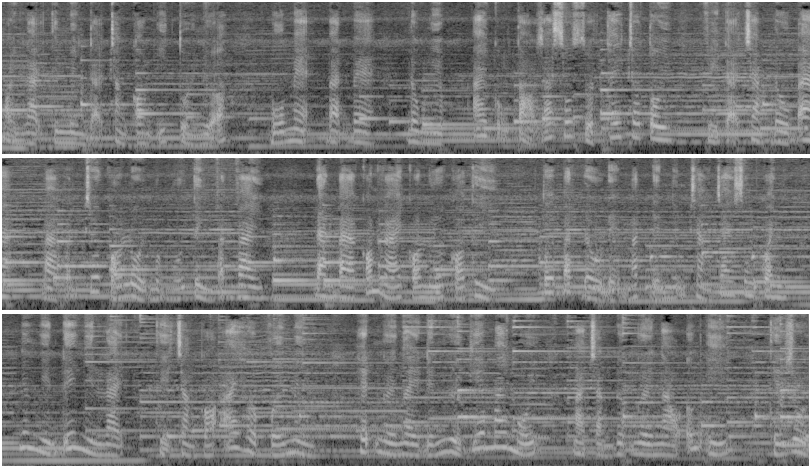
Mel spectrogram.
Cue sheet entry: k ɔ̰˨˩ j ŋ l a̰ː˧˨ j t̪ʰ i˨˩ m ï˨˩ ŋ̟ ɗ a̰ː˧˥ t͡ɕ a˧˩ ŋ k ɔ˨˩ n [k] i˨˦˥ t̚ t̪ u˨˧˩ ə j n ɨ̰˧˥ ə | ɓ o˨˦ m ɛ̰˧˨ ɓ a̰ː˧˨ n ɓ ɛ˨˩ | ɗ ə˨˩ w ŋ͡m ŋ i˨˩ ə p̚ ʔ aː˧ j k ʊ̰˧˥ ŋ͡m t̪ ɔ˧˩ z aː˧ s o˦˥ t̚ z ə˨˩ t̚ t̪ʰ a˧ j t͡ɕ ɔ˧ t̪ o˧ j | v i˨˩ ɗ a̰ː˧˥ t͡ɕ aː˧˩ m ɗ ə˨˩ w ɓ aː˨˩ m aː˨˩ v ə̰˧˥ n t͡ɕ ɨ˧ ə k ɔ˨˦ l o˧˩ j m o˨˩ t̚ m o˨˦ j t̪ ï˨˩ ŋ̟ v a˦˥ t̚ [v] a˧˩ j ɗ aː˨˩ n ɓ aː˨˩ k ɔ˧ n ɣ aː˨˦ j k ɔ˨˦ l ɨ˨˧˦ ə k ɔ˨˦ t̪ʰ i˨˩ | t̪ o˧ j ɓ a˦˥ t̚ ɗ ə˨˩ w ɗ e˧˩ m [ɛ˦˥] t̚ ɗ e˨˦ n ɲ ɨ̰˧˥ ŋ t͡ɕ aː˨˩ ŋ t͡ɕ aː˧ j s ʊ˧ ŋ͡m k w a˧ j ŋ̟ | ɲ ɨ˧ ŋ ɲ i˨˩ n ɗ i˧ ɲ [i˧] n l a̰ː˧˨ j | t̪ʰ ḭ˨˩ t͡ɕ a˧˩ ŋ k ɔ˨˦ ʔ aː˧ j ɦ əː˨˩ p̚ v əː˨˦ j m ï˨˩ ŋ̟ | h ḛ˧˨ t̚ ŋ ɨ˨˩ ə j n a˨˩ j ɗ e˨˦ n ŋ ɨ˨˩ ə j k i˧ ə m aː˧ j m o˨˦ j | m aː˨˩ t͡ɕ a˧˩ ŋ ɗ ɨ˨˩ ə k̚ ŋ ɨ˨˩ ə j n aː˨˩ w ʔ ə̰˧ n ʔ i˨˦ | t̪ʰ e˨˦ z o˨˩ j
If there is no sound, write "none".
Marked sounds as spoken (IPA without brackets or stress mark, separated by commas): ʔ, v, a˦˥, i˨˩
